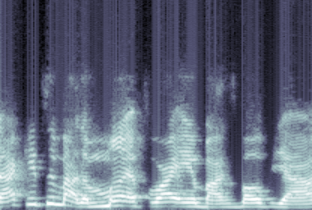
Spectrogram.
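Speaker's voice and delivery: ordinary talk, nothing marked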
